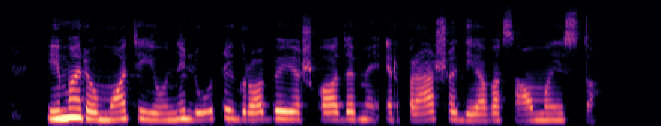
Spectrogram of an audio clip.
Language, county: Lithuanian, Klaipėda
